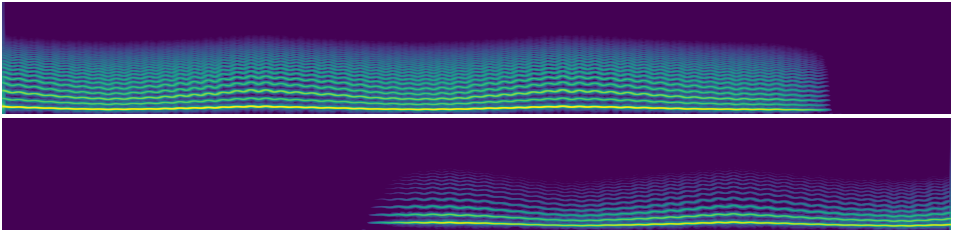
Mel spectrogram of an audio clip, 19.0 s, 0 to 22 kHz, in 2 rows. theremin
0.0s 8.3s, 13.2s 18.9s

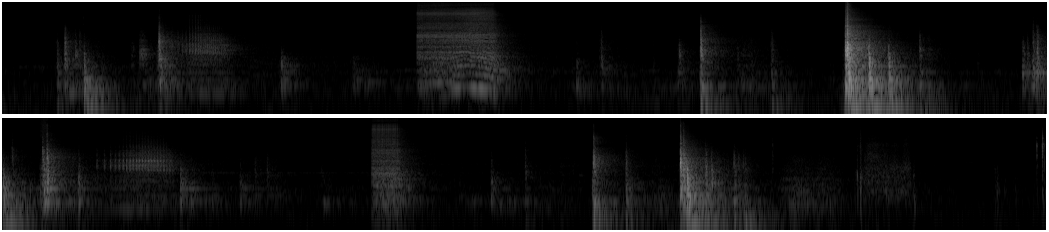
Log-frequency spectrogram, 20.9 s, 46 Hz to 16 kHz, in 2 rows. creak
1.6s 2.4s, 4.2s 5.2s, 11.4s 13.2s, 14.1s 14.7s

